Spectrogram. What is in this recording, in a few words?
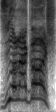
Medic head left, fr; "Zur la gauche!"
